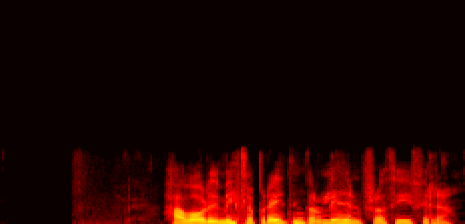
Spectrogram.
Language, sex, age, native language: Icelandic, female, 40-49, Icelandic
